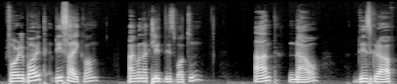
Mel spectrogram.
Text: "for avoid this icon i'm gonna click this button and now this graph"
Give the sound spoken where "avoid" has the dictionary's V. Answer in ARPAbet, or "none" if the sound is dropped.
B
